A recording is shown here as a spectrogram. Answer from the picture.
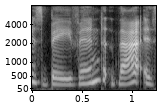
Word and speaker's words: Baevand: Howdy Meowers, my name is Baevand. That is spelled B-A-E-V-A-N-D, Baevand.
